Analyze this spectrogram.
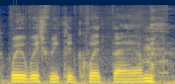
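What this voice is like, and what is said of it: Bad put-on American accent. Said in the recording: “That was the worst American accent.”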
